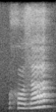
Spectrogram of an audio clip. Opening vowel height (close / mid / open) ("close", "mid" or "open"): mid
